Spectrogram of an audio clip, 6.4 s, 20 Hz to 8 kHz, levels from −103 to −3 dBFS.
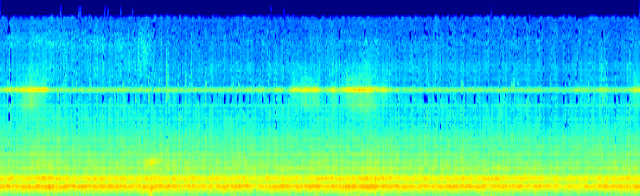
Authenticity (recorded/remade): remade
